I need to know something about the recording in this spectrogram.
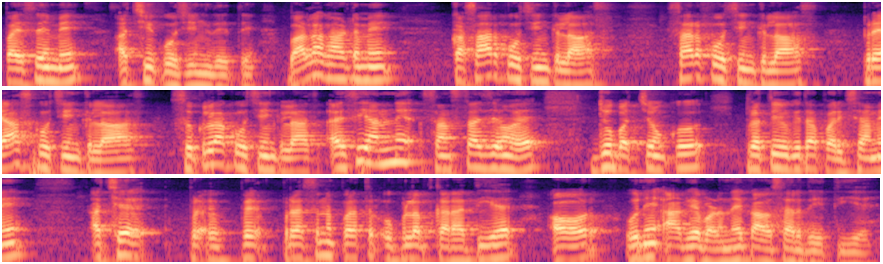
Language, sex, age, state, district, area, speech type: Hindi, male, 60+, Madhya Pradesh, Balaghat, rural, spontaneous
